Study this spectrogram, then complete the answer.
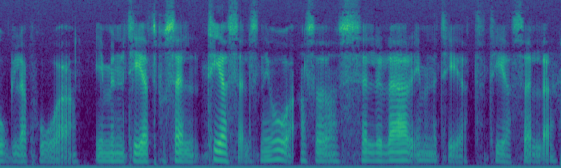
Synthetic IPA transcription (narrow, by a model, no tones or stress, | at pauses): uːɡlapʰɔ | ʔɪmɵnɪt̪ʰeːt̪pʰɔsɛlt̪ʰeːsɛ̰lsnɪvoːalt̪sɔ | sɛlɵlæːɾɪmːɵnɪt̪ʰeːt̪ʰːeːsɛlːə̰ɾ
